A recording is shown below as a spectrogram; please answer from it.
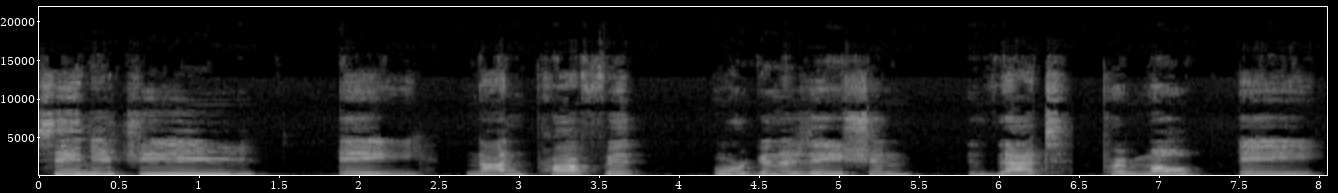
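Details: Adult living with aphasia and apraxia of speech following a stroke 15 years ago; aphasia with apraxia of speech.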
